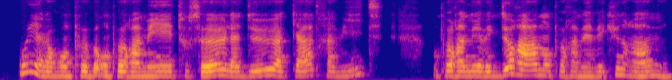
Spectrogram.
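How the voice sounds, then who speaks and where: A woman speaks at a medium pitch and a moderate pace with fairly even intonation. The background is quiet. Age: 40s. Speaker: doctor. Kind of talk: interview. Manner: halting.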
